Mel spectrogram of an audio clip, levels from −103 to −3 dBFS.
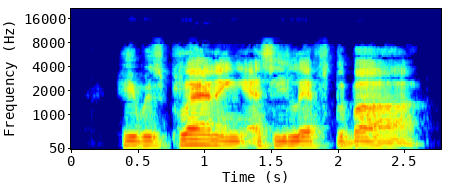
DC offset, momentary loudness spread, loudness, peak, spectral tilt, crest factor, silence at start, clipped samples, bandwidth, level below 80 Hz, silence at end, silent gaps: under 0.1%; 8 LU; -24 LUFS; -4 dBFS; -5 dB/octave; 22 dB; 0.4 s; under 0.1%; 8.4 kHz; -66 dBFS; 0.2 s; none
